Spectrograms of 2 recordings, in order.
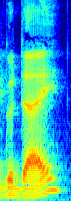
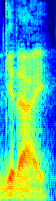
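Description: First: Both words are said fully and separately. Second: The two words are squeezed into one syllable. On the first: This is the British way of saying it. "The British say good day" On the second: This is the Australian way of saying it. "We say g'day"

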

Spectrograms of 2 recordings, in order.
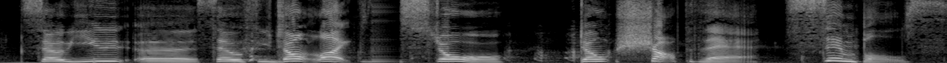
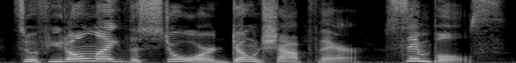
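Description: First: It is said in an attempted British accent. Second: It is said in the speaker's ordinary accent.

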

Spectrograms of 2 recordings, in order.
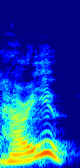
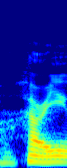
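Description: First: The greeting sounds warm and familiar. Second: The greeting sounds polite and distant. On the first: The speaker knows the listener well. "his is very much like, we know each other" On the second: The speaker is meeting someone unknown. "in a way that's like a stranger would say"

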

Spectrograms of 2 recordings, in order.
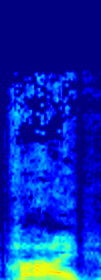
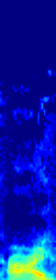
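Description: First: It is said in a child's voice. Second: It is said in a very deep voice.

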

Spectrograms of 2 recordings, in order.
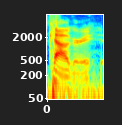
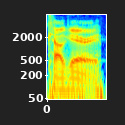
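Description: First: The middle syllable sounds like 'ur'. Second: The middle syllable sounds like 'air'. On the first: This is how people in the city say it. The speaker calls it right. "It's the Uri, not the Airy" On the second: This is how people from the next province say it. The speaker calls it wrong. "they swear that it's Calgary"

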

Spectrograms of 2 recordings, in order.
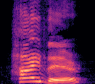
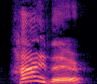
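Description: The two takes are said the same way.

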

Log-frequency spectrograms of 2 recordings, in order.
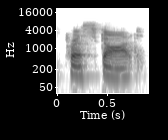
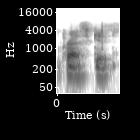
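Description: First: The town name is said the outsider's way. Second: The town name is said the local way. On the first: The speaker is from out of town. The speaker calls it right. "saying it properly" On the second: The speaker fits in with the locals. The speaker calls it wrong. "saying it wrong"

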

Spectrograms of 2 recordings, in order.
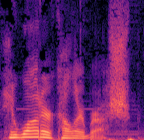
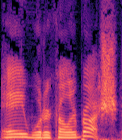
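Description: First: It is said in a general American accent. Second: It is said in a Philadelphia accent.

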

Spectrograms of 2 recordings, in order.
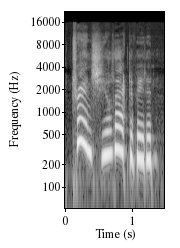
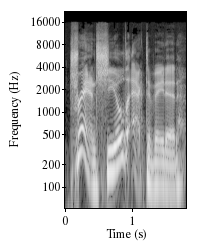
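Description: First: It is said in a high falsetto voice. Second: It is said in a normal speaking voice. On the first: "Now do it in your woman voice. Or a falsetto"

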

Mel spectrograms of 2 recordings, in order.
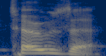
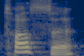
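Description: First: The middle consonant is a z sound. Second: The middle consonant is an s sound. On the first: The speaker calls it right. "the hairpin at the top of the circuit is Toza" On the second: The speaker calls it wrong. "not Tossa"

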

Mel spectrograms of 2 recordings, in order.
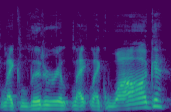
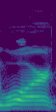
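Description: First: The name ends with a hard G sound. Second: The name ends with an R sound. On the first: "I've heard people pronounce the G" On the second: "I've heard people add an R in there"

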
